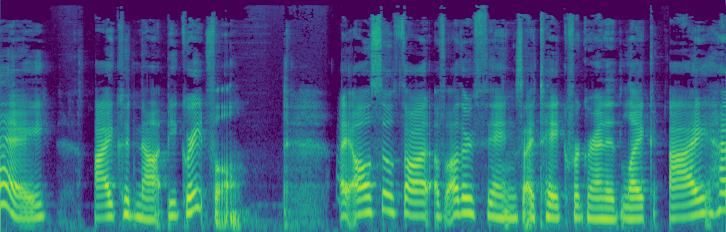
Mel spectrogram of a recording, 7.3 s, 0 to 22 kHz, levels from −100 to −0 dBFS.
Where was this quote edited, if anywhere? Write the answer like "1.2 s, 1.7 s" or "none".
none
